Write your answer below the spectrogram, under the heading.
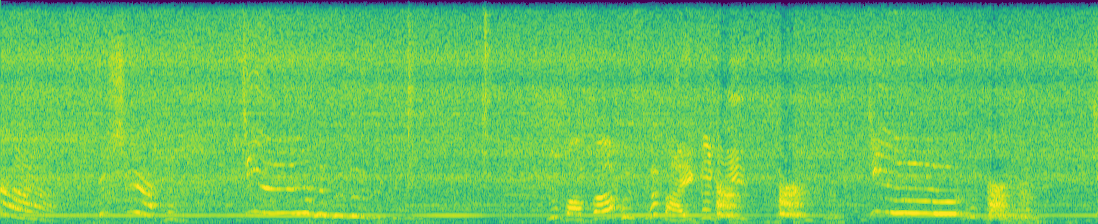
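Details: Male double-coated working-line German Shepherd reacting to a running vacuum cleaner indoors: repeated sliding, falling whines and short yelping cries over the machine's steady drone, with a person talking in between.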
